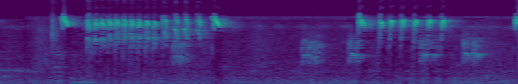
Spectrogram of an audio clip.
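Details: Javan cochoa singing, a master recording for training songbirds: bursts of rapid, very high bright chirps in quick trains, then a pause and a second shorter run of sharp tweets.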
